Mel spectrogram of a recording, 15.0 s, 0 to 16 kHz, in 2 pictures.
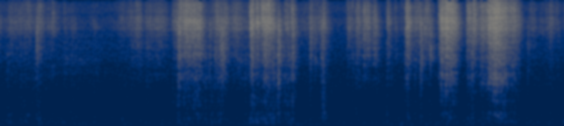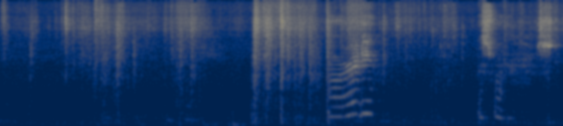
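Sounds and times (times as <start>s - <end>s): paper rustling: 1.8s - 13.8s.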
